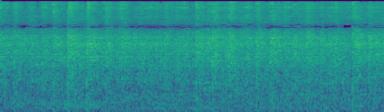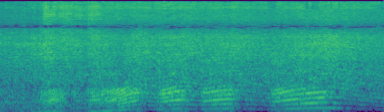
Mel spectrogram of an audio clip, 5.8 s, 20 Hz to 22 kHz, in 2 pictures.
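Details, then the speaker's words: 2003 Stihl MS 290 Farm Boss chainsaw, 56.5cc, rebuilt from parts after cleaning clutch and air housing, just started: steady high buzzing run with quick clean throttle blips; normal running and revving. "Hopefully it sputters. Sounds good to me."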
